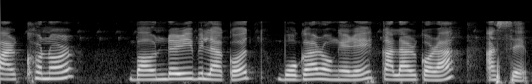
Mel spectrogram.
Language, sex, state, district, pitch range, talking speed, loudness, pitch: Assamese, female, Assam, Kamrup Metropolitan, 220-260 Hz, 80 wpm, -14 LUFS, 235 Hz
